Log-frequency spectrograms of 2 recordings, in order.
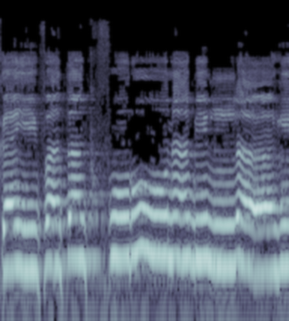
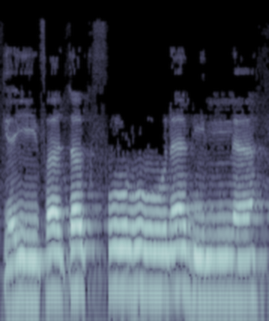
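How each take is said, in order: First: It is recited with strong, sharp emphasis. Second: It is recited plainly, without sharp emphasis. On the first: It is a stern rebuke. The speaker calls it right. "harus ditekan atau dikejut supaya sinkron dengan maknanya" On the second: It sounds like an ordinary question. The speaker calls it wrong. "kurang pas dengan maknanya"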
